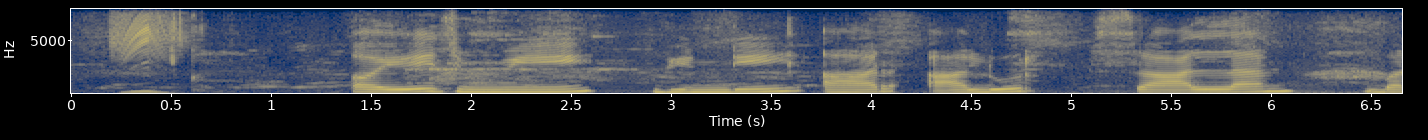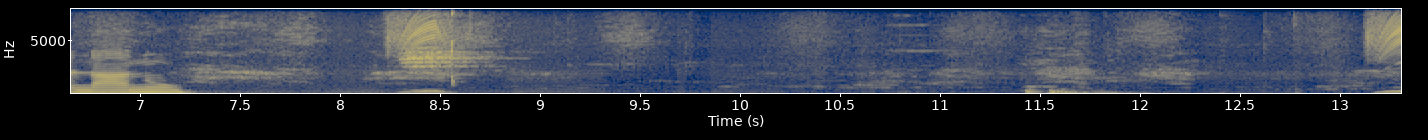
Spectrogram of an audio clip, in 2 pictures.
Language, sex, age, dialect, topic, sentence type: Magahi, female, 18-24, Northeastern/Surjapuri, agriculture, statement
